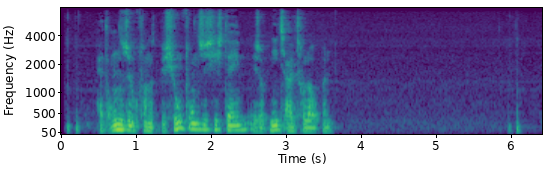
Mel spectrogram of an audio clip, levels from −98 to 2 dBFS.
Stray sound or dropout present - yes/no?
no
